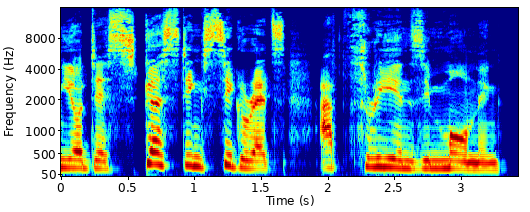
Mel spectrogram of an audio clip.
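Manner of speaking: put-on angry, loud French-accented tirade; heavy French accent. A narrator's reading. Asthmatic flatmate berating a smoker, heavy French accent. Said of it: "in a French accent heavier than Jean's".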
